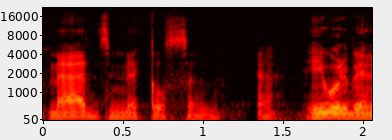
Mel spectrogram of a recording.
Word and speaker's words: Mads Mikkelsen: How do you pronounce his name? Because I saw Mads and I was like, okay. Mads Mikkelsen. Mads Mikkelsen.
